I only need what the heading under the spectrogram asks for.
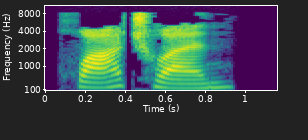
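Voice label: "划船", Mandarin Chinese; hsk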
